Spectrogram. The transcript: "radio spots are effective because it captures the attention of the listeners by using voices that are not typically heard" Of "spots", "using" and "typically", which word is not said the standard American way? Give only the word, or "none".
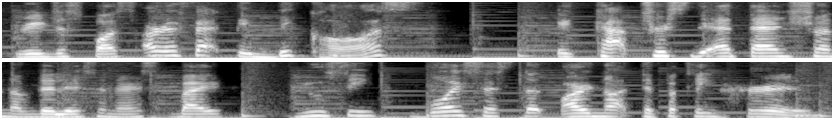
using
